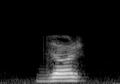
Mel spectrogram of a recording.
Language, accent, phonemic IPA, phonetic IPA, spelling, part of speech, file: Armenian, Eastern Armenian, /d͡zoɾ/, [d͡zoɾ], ձոր, noun, Hy-ձոր.ogg
- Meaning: gorge, ravine; canyon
